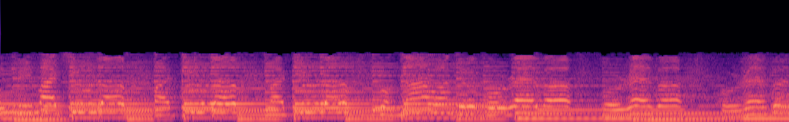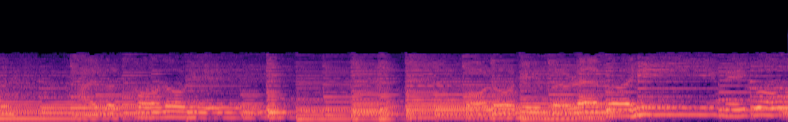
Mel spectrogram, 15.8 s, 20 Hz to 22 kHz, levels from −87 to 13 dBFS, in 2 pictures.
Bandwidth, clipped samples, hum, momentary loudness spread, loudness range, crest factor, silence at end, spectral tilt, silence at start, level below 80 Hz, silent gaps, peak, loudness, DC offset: 4.5 kHz; under 0.1%; none; 7 LU; 4 LU; 14 dB; 0 s; -12.5 dB/octave; 0 s; -34 dBFS; none; -2 dBFS; -16 LUFS; under 0.1%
